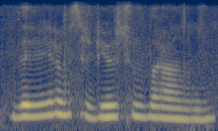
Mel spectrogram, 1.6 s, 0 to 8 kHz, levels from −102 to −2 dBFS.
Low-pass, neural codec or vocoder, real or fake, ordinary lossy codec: 7.2 kHz; codec, 24 kHz, 0.9 kbps, WavTokenizer, small release; fake; Opus, 24 kbps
